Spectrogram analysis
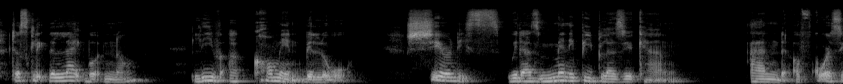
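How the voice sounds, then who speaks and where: A woman with a Jamaican accent speaking deliberately as a host and scripture reader. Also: very deep voice, mellow. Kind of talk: channel talk and expressive Bible reading.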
